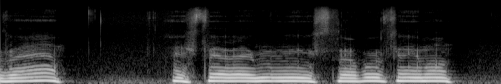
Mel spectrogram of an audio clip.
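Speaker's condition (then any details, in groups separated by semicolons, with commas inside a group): ALS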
